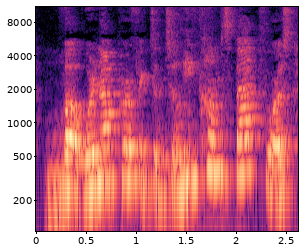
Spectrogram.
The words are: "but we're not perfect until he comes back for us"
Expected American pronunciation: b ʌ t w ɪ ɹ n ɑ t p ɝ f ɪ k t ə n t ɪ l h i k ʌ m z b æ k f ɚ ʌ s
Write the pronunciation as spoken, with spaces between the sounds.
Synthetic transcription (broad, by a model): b ʌ t w ɪ ɹ n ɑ t p ɝ f ɪ k t ə n t ɪ l h i k ʌ m z b æ k f ɚ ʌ s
